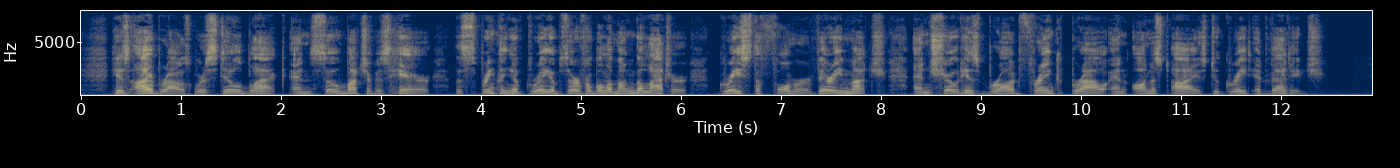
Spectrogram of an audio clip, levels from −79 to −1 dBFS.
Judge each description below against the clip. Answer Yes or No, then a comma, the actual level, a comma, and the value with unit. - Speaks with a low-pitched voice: No, medium, 150 Hz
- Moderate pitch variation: Yes, average, 4.5 semitones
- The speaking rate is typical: Yes, average, 170 wpm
